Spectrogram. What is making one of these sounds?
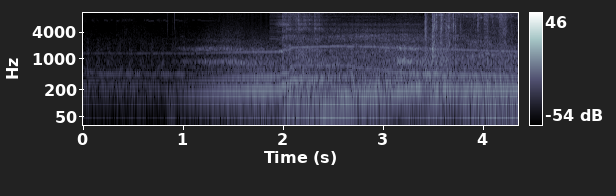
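A car engine revs up loudly as the car speeds along.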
